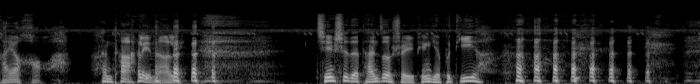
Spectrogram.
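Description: Another young man speaks cheerfully, close by.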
